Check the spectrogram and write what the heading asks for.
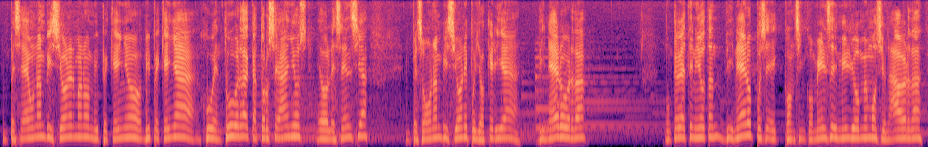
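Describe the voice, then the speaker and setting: A young man with a high-pitched voice tells his story to a congregation. He talks haltingly, repeating words and dropping in short asides to his listeners. Soft instrumental music plays quietly behind him. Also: fairly even intonation. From Monterrey area, Mexico. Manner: halting, repeats words, keeps adding "hermano" and "¿verdad?"; peppers his talk with "aleluya". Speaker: guest giving a church testimony. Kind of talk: personal testimony to a congregation.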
